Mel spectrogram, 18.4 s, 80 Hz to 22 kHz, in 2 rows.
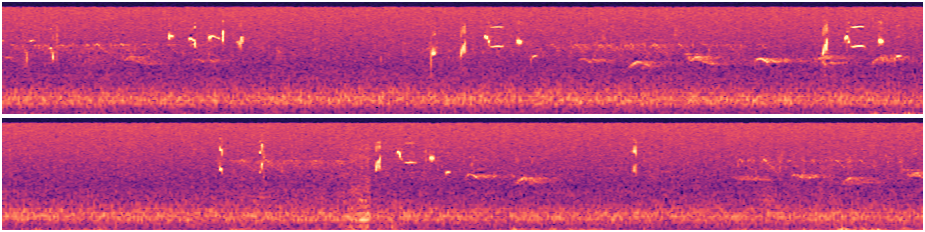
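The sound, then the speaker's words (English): Calls of a wild red crossbill, recorded as red crossbill number 547: scattered sharp, high, short chip notes, some in quick pairs, sounding faintly over a steady low insect-like drone for the whole stretch. “So recording that bird was just collected. He'll be number red crossbill number 547.”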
